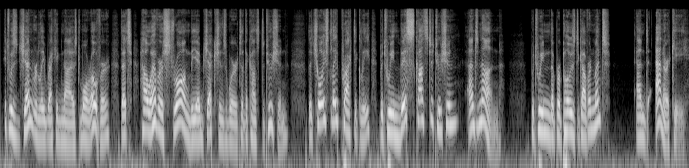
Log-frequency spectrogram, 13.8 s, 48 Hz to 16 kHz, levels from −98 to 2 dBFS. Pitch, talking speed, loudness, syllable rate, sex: 160 Hz, 120 wpm, -19 LUFS, 5.3 syllables/s, male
